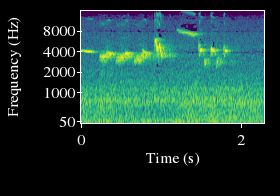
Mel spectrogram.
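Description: A common redstart sings one short phrase: a thin, high drawn note, then a quick run of bright, scratchy twittering notes. Faint background hiss.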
